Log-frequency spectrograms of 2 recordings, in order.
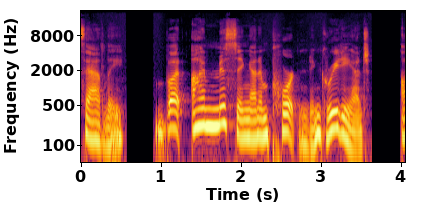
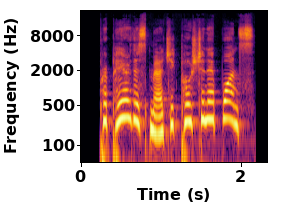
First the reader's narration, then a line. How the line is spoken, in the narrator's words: the young wife cried out excitedly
